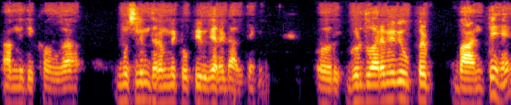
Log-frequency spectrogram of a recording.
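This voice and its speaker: A young man, teaching an exam-prep lesson with memory tricks, repeating points and asking rhetorical questions before answering them. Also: fairly low pitch. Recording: dull lo-fi recording with faint noise.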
